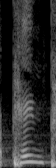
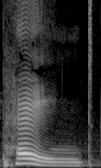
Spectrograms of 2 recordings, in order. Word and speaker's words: paint: Đó là mình không đọc là paint paint giống như âm E ở trong từ pen của cây bút, mà mình đọc là paint ha.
